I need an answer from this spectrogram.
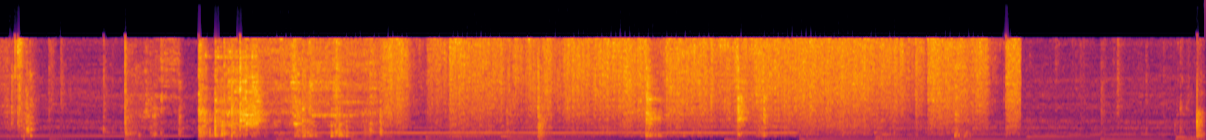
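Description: Plastic crinkling and rustling for about three seconds, from about a second in, with light clicks of handling after it. Soft background music plays throughout.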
